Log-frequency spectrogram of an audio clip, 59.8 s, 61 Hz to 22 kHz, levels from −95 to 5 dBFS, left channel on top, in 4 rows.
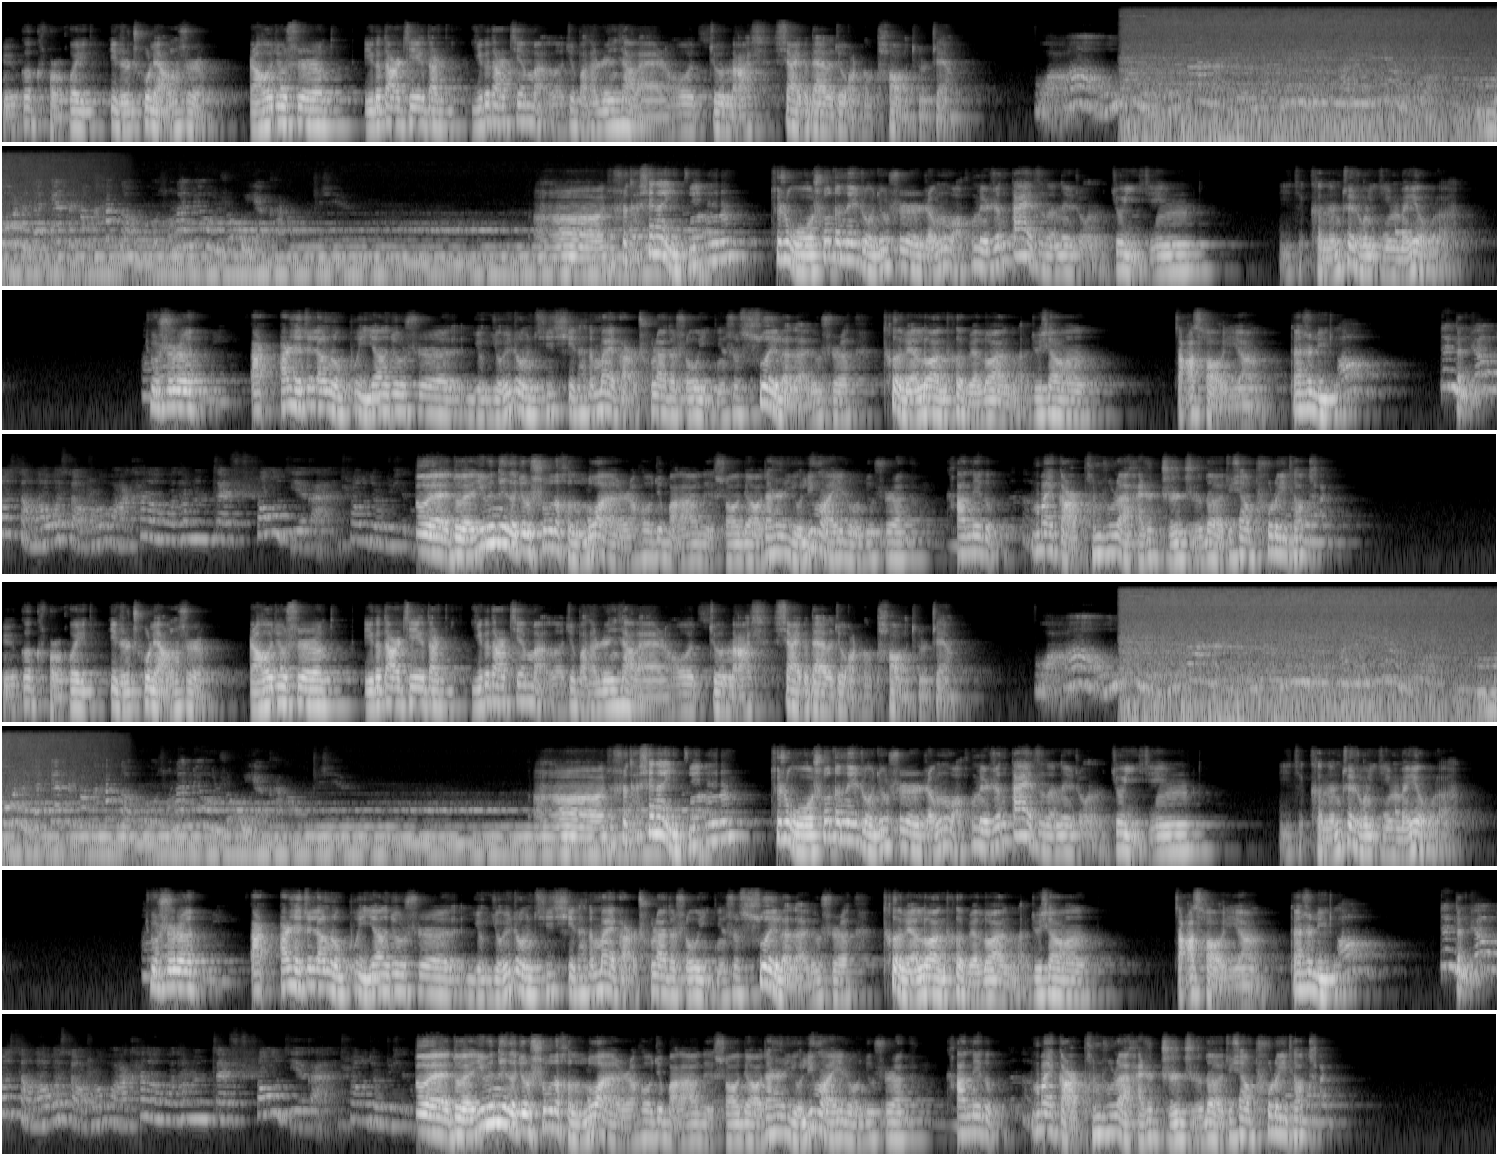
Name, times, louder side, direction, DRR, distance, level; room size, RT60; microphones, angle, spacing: voice 1, 0.0-2.1 2.5-3.3 3.6-9.5 20.3-22.4 22.6-26.9 27.7-29.5 31.4-31.9 32.4-40.8 41.6-42.5 42.8-43.3 49.0-53.9 54.4-54.8 55.1-57.9, right 2 dB, 20° right, 0.4 m, -22 dB
voice 2, 10.3-14.4 14.9-18.5 20.9-21.8 31.3-32.1 43.2-43.5 44.3-49.2 53.1-54.6 55.0-55.2 57.6-58.1, right 1 dB, 40° right, 1.8 m, -36 dB
sound 1, 11.2-16.1, right 2 dB, 80° right, 0.9 m, -34 dB
sound 2, 14.7-22.0, right 2 dB, 20° left, 1.1 m, -31 dB
8.4 x 3.2 x 4.6 m
head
